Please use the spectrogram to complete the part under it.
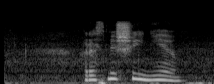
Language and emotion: Russian, neutral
